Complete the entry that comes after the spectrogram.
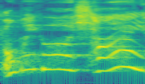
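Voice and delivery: put-on very high, squeaky, girlish helium voice. Describing types of girls' voices, imitating one in a super high helium voice. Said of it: "Like super high helium".

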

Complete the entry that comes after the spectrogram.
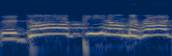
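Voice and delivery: put-on, very high scream at the top of the lungs. Retelling how she screamed across the house to the speaker's father, imitating her screaming. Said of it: "she screams to him".

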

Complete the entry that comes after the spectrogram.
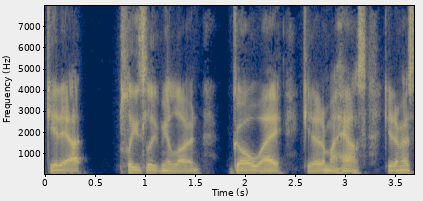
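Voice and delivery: mock panicked voice. Speaker re-enacts their own words to a woman: retelling panicked pleading. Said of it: "Like having a legit panic attack".

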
